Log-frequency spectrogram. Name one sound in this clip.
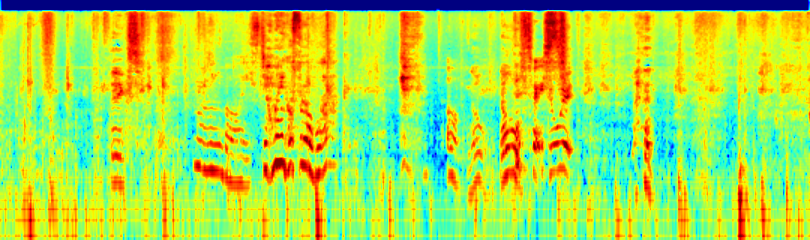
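A dog scrambles and thumps on cushions.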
